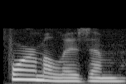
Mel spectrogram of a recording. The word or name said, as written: formalism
